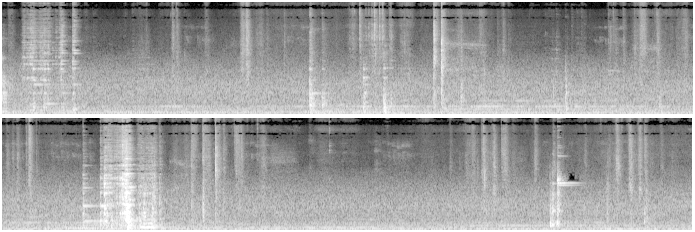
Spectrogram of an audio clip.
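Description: Ceramic clatter from unloading a kiln: the halves of a cracked kiln shelf and glazed stoneware pots are lifted and set down, with scattered knocks and clinks. The loudest clatter comes a little past the middle, and a short ringing clink comes near the end.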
